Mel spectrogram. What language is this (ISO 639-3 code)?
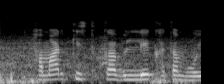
bho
